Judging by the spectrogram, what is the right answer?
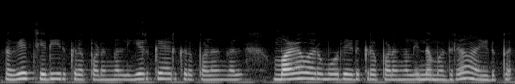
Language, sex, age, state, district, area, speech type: Tamil, female, 18-30, Tamil Nadu, Chennai, urban, spontaneous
